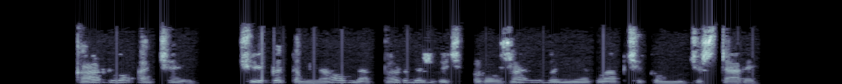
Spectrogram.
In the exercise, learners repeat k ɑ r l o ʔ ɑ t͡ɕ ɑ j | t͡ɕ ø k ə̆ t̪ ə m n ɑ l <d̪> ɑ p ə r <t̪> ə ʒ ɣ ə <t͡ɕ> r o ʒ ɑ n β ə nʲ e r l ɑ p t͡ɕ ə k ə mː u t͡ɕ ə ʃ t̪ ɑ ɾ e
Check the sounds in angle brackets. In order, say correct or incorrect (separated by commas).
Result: correct, incorrect, correct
